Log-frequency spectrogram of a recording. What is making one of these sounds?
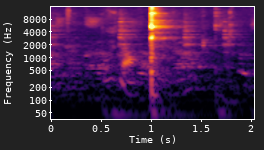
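A knife and fork clink against a plate.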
